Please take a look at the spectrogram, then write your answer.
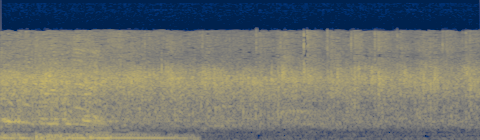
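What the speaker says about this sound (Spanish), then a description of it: "Den un aplauso fuerte al Señor." Steady crowd applause for a religious broadcast audience, a continuous wash of clapping heard at moderate distance, with a low rumble and talk-like sound in the first two seconds before it continues alone.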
